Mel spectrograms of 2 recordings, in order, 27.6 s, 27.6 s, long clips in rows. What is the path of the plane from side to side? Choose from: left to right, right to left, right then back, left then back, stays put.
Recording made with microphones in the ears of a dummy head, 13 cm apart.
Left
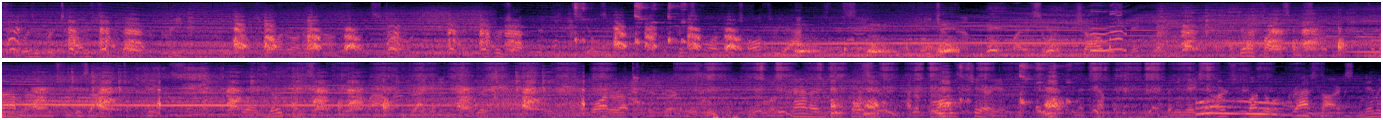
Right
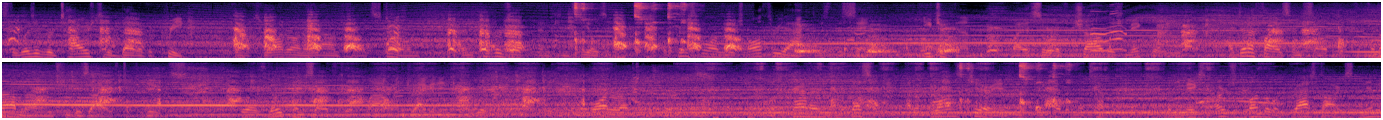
left to right.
